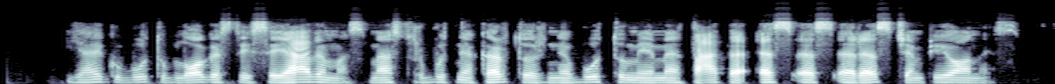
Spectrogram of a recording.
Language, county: Lithuanian, Kaunas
